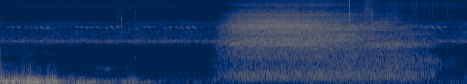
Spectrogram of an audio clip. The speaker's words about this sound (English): Oh, I'm breathing deep.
